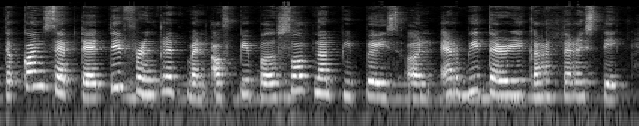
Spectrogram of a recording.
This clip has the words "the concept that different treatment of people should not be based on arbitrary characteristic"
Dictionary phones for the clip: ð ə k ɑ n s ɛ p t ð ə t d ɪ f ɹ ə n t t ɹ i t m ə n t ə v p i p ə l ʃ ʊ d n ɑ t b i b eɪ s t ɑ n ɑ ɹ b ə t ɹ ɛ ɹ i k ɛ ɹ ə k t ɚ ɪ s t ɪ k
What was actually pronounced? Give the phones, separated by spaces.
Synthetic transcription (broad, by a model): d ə k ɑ n s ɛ p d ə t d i f ɹ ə n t t ɹ i t m ə n t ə f p i p ə l s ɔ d n ɑ t b i b eɪ s t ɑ n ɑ ɹ b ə t ɛ ɹ i k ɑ ɹ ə k t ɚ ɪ s t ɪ k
